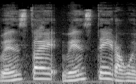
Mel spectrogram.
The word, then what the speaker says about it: Wednesday: Wednesday라고 읽는다고 했죠. D 발음 없이.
